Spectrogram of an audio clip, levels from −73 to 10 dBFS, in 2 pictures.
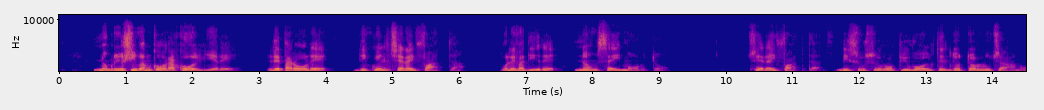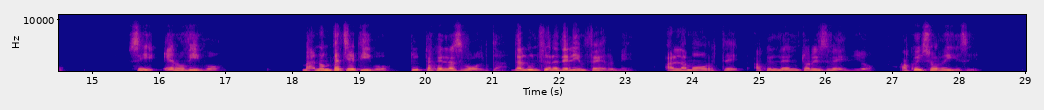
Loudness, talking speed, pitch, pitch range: -26 LUFS, 100 wpm, 150 Hz, 130-175 Hz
